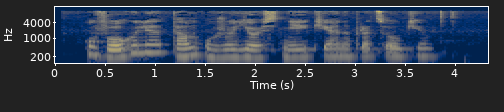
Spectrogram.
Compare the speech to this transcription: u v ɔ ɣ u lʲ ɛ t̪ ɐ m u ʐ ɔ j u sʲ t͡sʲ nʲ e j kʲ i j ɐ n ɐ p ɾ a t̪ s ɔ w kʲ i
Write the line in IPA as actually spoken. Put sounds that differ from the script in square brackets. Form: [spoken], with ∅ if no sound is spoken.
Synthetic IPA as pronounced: u v ɔ ɣ u lʲ ɛ t̪ [a] m u ʐ ɔ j [ɔ] sʲ t͡sʲ nʲ e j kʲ i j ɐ n ɐ p ɾ a t̪ s ɔ w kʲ i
